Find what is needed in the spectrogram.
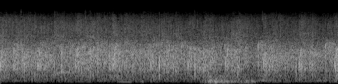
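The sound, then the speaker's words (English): Steady, dense applause from an audience at Hope City Church for the staff who have come up, a continuous wash of many hands clapping at a fairly loud, even level throughout, with a faint murmur of voices underneath toward the end. “I think for me, thank you for those applause”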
